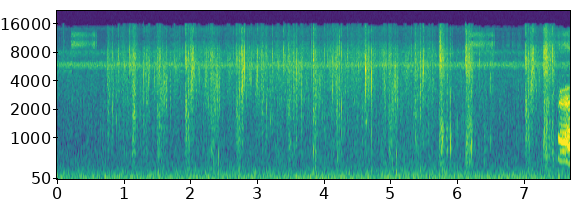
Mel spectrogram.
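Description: Footsteps crunch through dry grass at a steady walking pace.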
